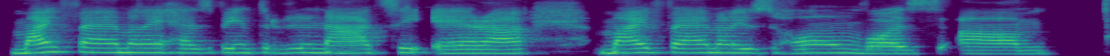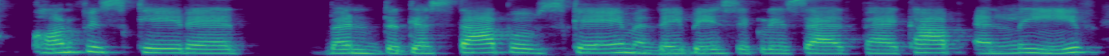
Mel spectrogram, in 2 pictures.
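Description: A woman's voice: mid-range voice, level tone, unhurried. Middle-aged woman, interview guest, earnest and searching, frequent fillers. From Czechoslovakia. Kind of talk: conversational interview answers.

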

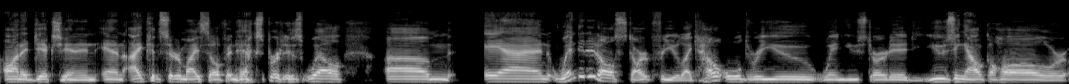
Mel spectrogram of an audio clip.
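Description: A middle-aged man hosting a podcast, hoarse and raspy from a head cold, speaking in an earnest, inspirational way. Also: mid-range voice, no room sound. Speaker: podcast host. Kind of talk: podcast monologue and interview.

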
